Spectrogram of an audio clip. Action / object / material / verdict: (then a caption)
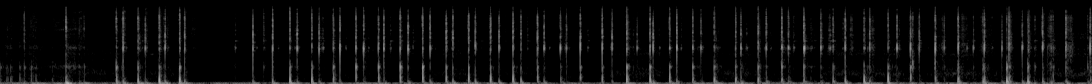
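tap / thin plastic cup / plastic / none. Fingernails tap rapidly along the side of a small, hollow, empty clear plastic cup held sideways. They produce a steady stream of sharp, bright clicks with a light hollow body and very short ring, with a brief slower pause near the two-second mark.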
